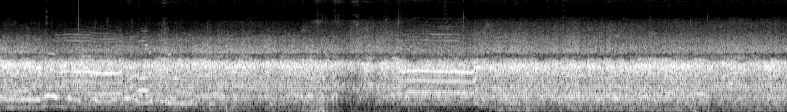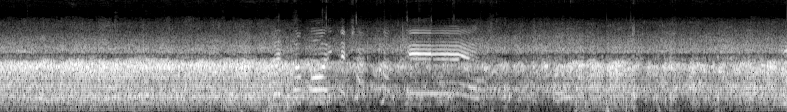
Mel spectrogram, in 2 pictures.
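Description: A large stadium crowd roars and chants loudly outdoors.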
